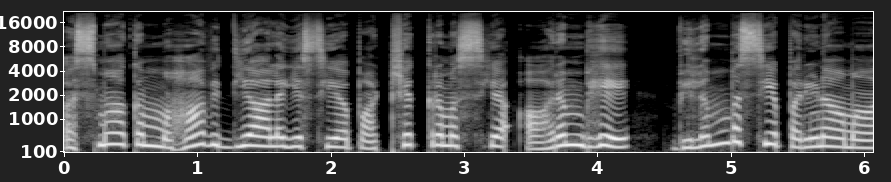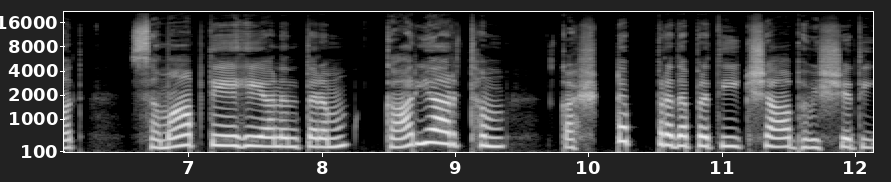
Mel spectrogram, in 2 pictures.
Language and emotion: Sanskrit, sad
